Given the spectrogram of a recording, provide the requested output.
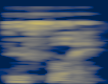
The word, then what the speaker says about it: Beaufoy: It's like Beaufoy. Pronounce that for me, Michael. Wait. Beefou. What? Beaufoy. Beaufoy. I'd say it sounds like French. I'd be like Bouffoy. Bouffoy. Right. Okay, that makes sense. Like bouffe bourguignon.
